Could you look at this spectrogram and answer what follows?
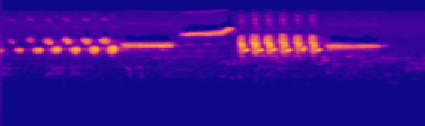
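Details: Yellowhammer giving two song phrases: a run of evenly spaced bright chips closing on a long level note, then a brief higher slurred note and another rapid chip series ending in a sustained whistle.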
